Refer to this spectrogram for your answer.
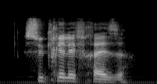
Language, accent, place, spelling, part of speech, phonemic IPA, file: French, France, Lyon, sucrer les fraises, verb, /sy.kʁe le fʁɛz/, LL-Q150 (fra)-sucrer les fraises.wav
- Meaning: 1. to dodder or quiver; to have shaky hands 2. to be dotty, to go gaga (to become senile)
